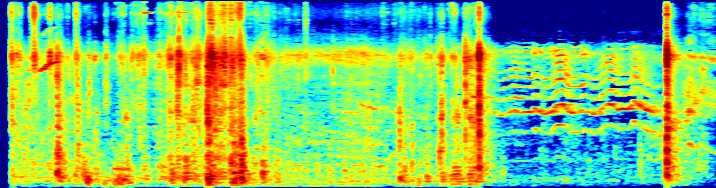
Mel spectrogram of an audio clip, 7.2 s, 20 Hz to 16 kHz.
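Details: Cheddar, a 9-month-old Cheetoh cat, greets his owners after a few days alone in the house. Clicks, taps and rustling come first, then a drawn-out, wavering meow near the end, followed by a sharp tap.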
